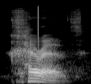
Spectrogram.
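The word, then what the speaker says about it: חֶרֶב: The word for sword, cherev. It has an accent on the first syllable, and it's a two-syllable word.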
